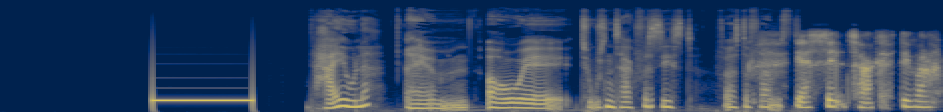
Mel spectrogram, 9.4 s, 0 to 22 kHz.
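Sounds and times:
telephone ringback tone while calling someone: 1.5 - 2.5
speech: 3.2 - 9.4.

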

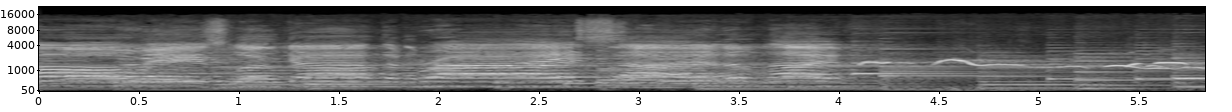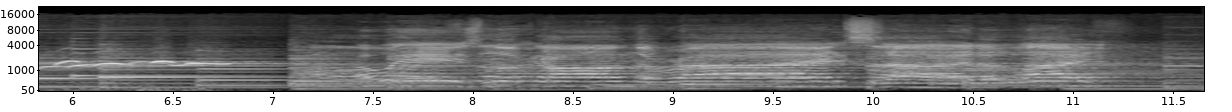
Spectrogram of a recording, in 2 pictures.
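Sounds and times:
instrumental backing music: 0.0 - 11.6
whistled melody: 3.9 - 7.2, 11.5 - 11.6.

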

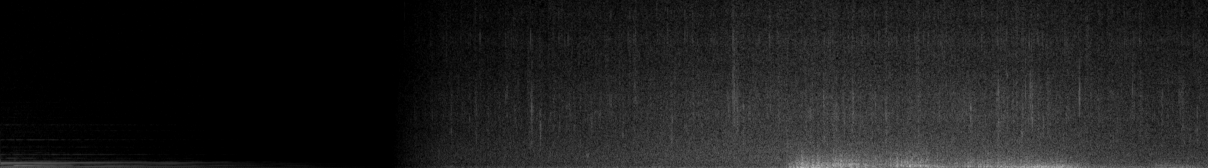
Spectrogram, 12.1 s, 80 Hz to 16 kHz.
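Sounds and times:
steady rain in central London before nightfall: 4.0 - 12.0
low rumble of thunder in central London: 7.9 - 12.0.

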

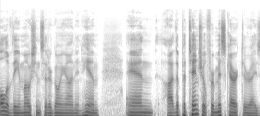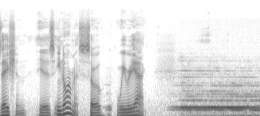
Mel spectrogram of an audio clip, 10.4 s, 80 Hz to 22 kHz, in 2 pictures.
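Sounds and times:
speech: 0.0 - 8.2
train whistle blast: 8.5 - 10.3.

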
